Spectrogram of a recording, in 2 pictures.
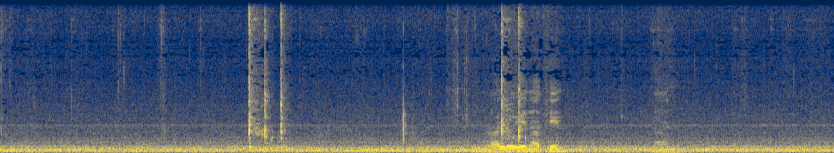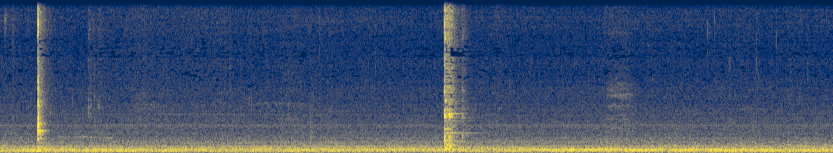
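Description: A metal spoon stirring chicken and vegetables in an aluminium pot, with sharp clinks of the spoon against the pot: three quick ones a couple of seconds in, another near the middle and one more near the end. A steady low hum runs underneath.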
